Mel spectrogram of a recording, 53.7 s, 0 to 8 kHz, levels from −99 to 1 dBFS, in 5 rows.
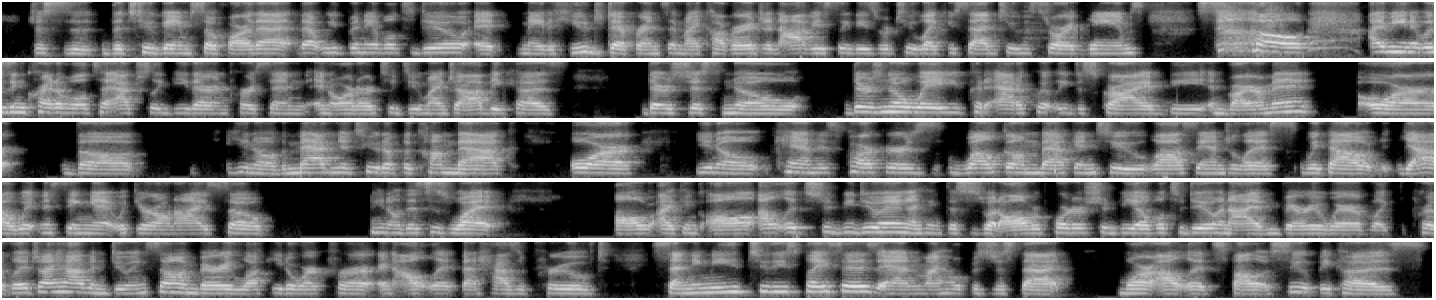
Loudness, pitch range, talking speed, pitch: -22 LUFS, 175-205 Hz, 175 wpm, 185 Hz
